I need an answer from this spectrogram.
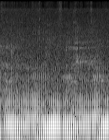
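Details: Ragdoll mother cat with her baby kittens as they nurse. A deep, continuous purr throbs in regular waves, each breath-cycle lasting roughly half a second, with faint room hum underneath.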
